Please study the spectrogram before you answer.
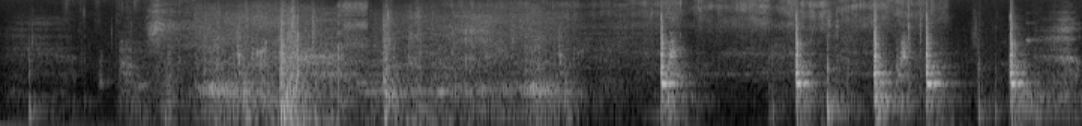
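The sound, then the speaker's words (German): A wooden coffin lid being put on: low rustling movement, then several sharp, hollow wooden knocks and thuds that come at uneven intervals as it settles into place. “Und jetzt den Deckel. Wenn ihr mir helft?”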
